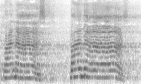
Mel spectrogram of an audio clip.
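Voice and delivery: drawn-out, falling wail; imitating a mother calling out in the heat; mother's drawn-out cry of heat. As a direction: stretch each word out like a complaining cry. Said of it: "Sampai emaknya teriak".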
